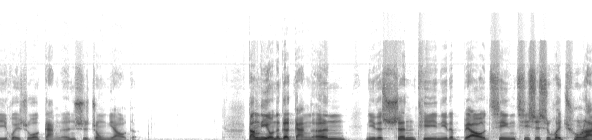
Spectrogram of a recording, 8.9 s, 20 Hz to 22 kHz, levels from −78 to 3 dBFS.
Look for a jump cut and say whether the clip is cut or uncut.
uncut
